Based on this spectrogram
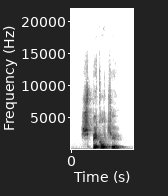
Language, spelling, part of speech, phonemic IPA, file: Dutch, spikkeltje, noun, /ˈspɪkəlcə/, Nl-spikkeltje.ogg
- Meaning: 1. diminutive of spikkel 2. sprinkle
